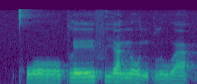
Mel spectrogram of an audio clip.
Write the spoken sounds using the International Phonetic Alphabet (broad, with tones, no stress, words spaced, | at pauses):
kʰwoː˧pleː˦˥fi˧a̯ no˨˩nplu˧a̯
